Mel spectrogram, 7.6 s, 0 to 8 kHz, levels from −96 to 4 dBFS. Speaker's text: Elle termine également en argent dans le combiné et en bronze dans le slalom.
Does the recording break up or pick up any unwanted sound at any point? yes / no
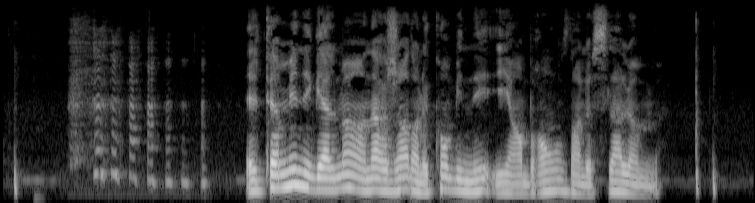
yes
